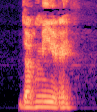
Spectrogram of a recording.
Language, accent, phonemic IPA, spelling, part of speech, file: French, Canada, /dɔʁ.mi.ʁe/, dormirai, verb, LL-Q150 (fra)-dormirai.wav
- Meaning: first-person singular future of dormir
